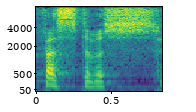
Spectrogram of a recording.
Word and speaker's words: Festivus: Ja, det stavas Festivus, men de uttalar det Festivus.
